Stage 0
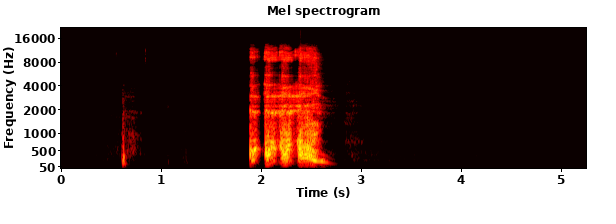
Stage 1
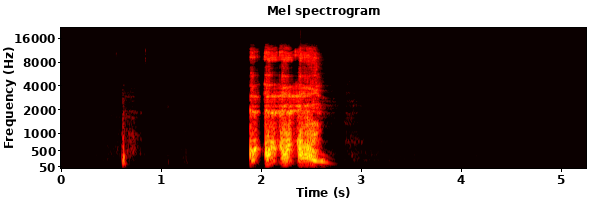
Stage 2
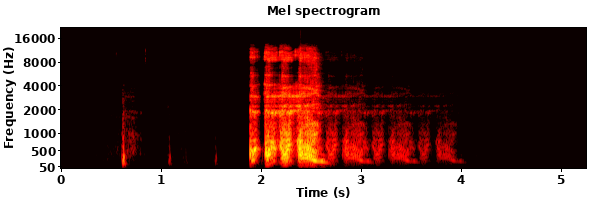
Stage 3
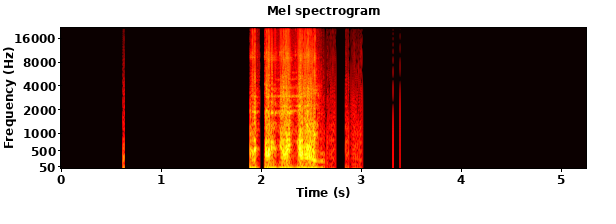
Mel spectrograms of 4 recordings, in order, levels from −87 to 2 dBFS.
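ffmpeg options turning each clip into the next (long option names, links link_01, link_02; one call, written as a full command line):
ffmpeg -i in.wav -af anull out.wav
ffmpeg -i in.wav -filter_complex "[0:a]asplit=2[link_01][link_02];[link_02]adelay=462,lowpass=frequency=3300:poles=1,volume=-23.5dB,asplit=2[link_03][link_04];[link_04]adelay=462,lowpass=frequency=3300:poles=1,volume=0.52,asplit=2[link_05][link_06];[link_06]adelay=462,lowpass=frequency=3300:poles=1,volume=0.52[link_07];[link_01][link_03][link_05][link_07]amix=inputs=4:normalize=0" out.wav
ffmpeg -i in.wav -af "acrusher=bits=4:dc=4:mix=0:aa=0.000001,volume=8dB" out.wav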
